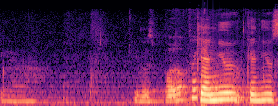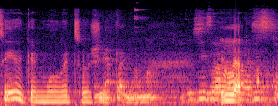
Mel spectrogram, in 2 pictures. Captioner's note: indistinct Chatter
